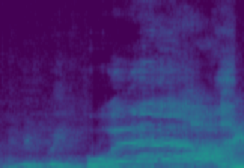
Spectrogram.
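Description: A singer's drawn-out wailing cry into the microphone, sliding and bending in pitch, getting much louder a little before halfway.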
